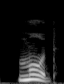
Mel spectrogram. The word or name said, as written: mode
